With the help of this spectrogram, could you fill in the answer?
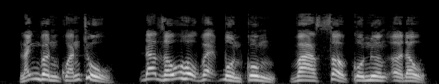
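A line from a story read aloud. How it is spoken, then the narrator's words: Harsh, emphatic voice. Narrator (Vietnamese): gằn giọng nói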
